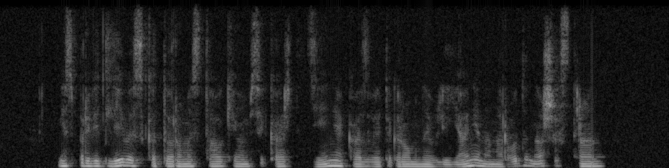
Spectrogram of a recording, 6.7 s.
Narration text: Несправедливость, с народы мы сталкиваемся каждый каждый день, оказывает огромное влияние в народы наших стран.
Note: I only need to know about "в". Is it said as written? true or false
false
